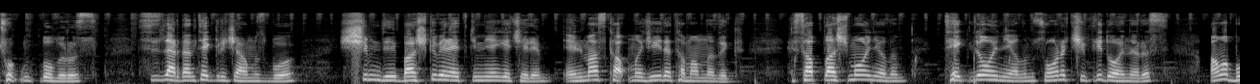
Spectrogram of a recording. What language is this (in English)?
Turkish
